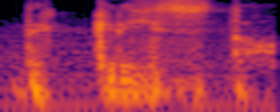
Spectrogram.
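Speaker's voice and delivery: whispered answer. Acted. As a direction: breathe it out as a secret.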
